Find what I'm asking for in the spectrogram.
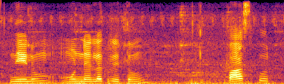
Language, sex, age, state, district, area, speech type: Telugu, female, 30-45, Andhra Pradesh, Bapatla, urban, spontaneous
